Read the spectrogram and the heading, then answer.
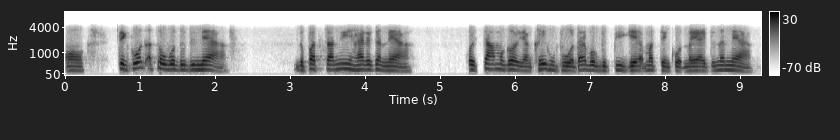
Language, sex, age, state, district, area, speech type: Manipuri, female, 45-60, Manipur, Kangpokpi, urban, conversation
